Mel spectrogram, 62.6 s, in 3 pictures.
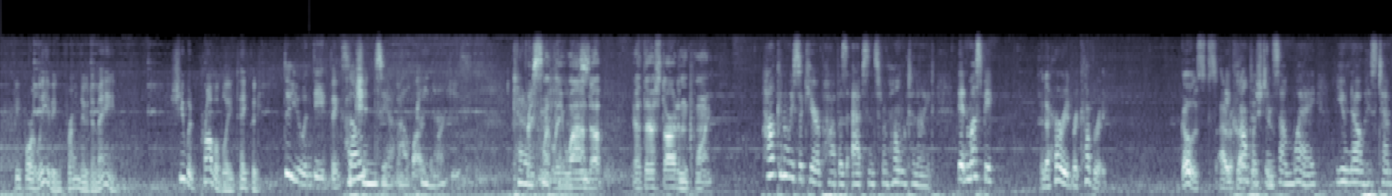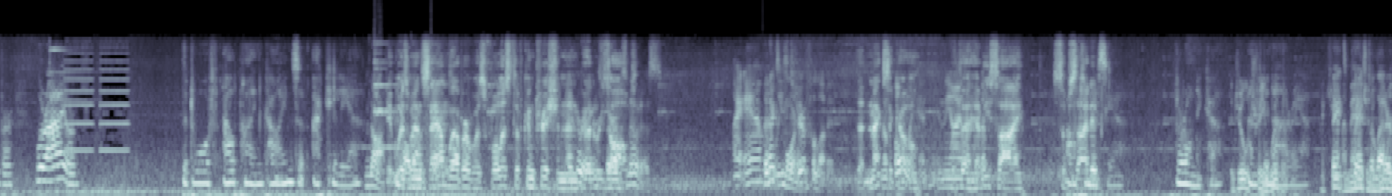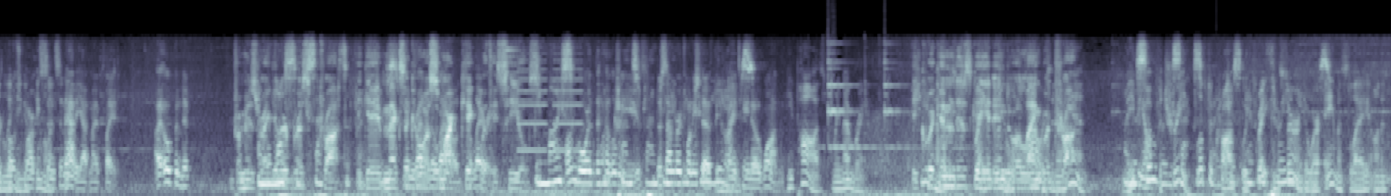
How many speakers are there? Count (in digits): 6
